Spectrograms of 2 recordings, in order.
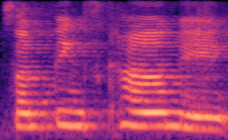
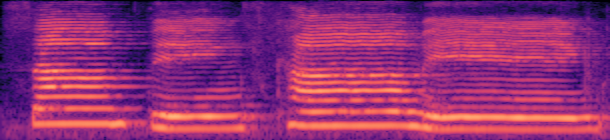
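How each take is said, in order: First: It is said in a plain, ordinary voice. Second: It is said in a put-on, imitating voice.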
